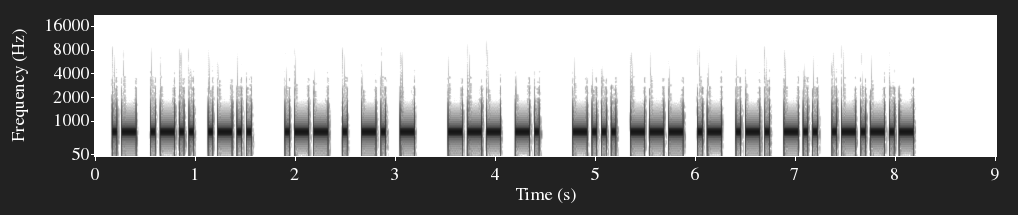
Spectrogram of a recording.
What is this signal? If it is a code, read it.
Morse code, heard as a keyed tone, about 25 wpm, 700 Hz. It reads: ALL WENT ON BOARD.
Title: Sentences from Top 1400 Words 25wpm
